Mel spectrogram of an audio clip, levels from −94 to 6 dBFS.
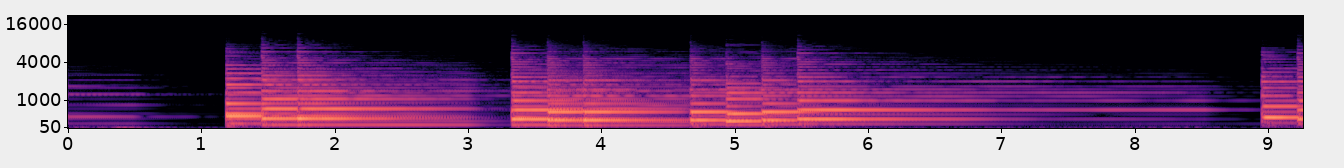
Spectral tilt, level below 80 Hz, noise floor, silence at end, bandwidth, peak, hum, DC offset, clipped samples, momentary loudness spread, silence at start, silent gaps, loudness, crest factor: -7 dB/octave; -62 dBFS; -68 dBFS; 0 s; 7.6 kHz; -8 dBFS; none; under 0.1%; under 0.1%; 19 LU; 1.2 s; none; -22 LUFS; 16 dB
